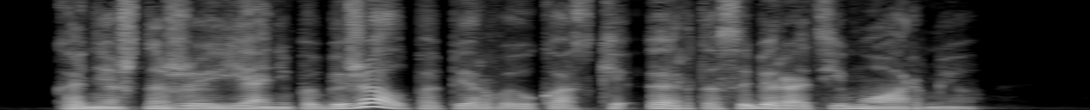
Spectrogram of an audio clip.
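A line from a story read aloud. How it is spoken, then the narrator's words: Wry grunt. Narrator (Russian): хмыкнул Сергей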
